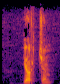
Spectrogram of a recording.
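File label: "ёрччӧм", Komi, male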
